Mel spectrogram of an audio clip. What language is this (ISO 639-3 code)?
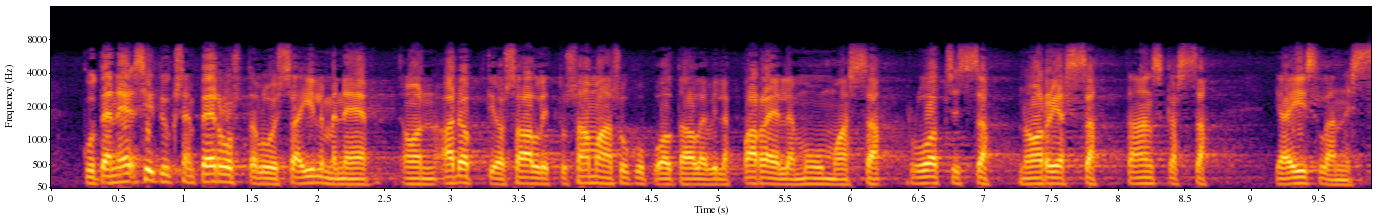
fin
